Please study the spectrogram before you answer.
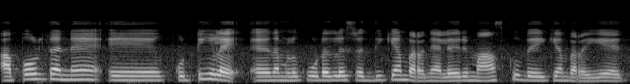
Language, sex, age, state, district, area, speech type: Malayalam, female, 30-45, Kerala, Kollam, rural, spontaneous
